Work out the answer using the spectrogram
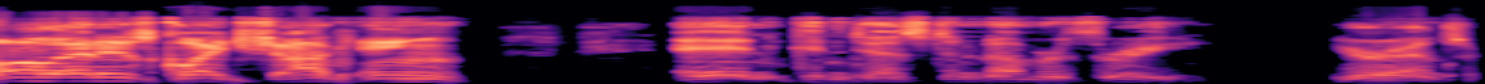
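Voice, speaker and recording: A raspy man speaks at a fairly slow pace with a fairly high pitch. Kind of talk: game show host patter. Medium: game stream. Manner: brisk, teasing, upbeat.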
